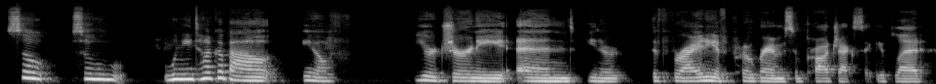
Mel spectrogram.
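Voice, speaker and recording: A woman's voice: deep voice, slow. A woman hosting a podcast interview, chatty, asking long rambling questions. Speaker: podcast host.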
